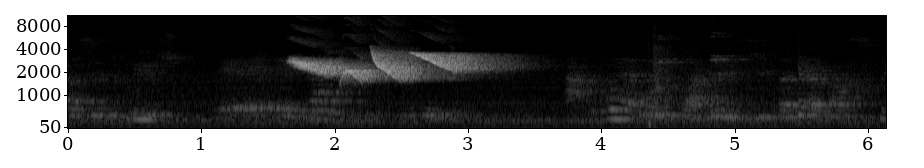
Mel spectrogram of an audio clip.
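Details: Green-winged saltator (Saltator similis), song.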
